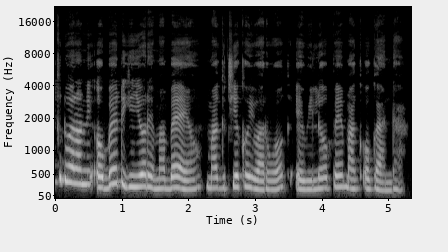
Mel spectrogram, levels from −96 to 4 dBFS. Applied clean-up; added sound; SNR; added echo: none; none; none; none.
